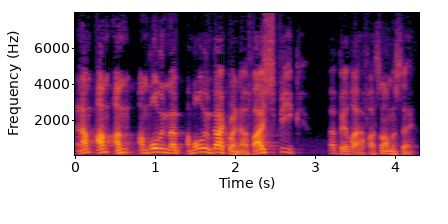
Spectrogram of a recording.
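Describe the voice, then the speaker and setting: Fast-talking man, earnest and halting. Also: on the high side, big pitch swings, slightly rough. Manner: earnest, halting, repeats himself. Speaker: police officer in a roleplay game. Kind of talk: in-character discussion.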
